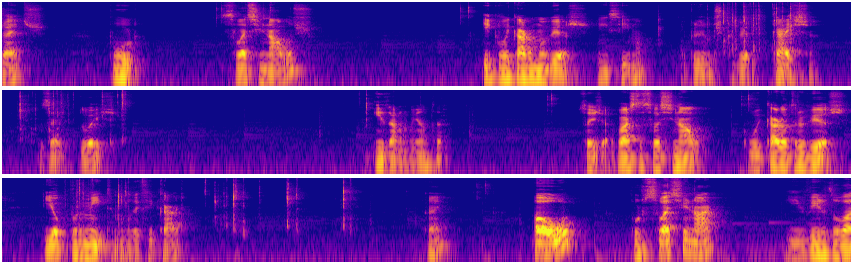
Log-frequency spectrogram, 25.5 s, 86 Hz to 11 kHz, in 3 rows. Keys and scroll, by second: 6.9-8.9 typing, 9.5 Return, 17.4-20.3 typing.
